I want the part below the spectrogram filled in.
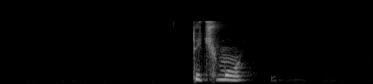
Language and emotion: Russian, angry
